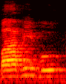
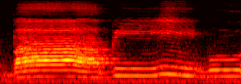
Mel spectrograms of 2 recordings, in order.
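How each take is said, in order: First: The vowels are short and said quickly. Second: The vowels are stretched out long and slow. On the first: The speaker calls it right. "তাড়াতাড়ি" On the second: The speaker calls it wrong. "এখানেও টানে পড়া যাবে না। ... এভাবে কেউ যদি বলে তাহলে পড়া সহি হবে না"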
